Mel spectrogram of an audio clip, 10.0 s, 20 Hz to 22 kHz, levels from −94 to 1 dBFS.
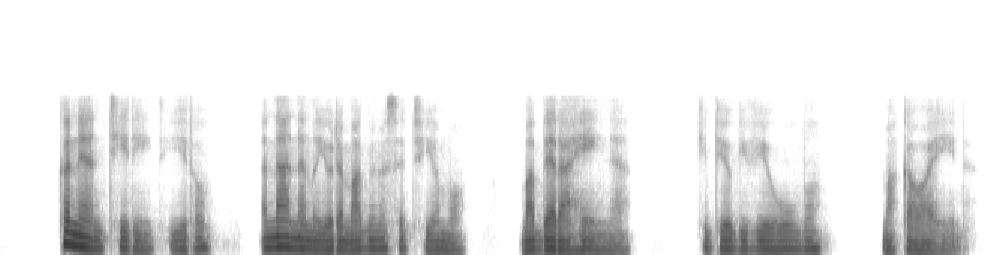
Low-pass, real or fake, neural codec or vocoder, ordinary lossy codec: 5.4 kHz; fake; codec, 16 kHz, 0.2 kbps, FocalCodec; none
